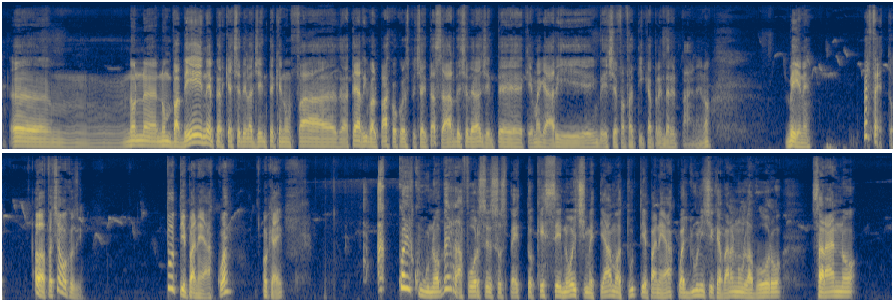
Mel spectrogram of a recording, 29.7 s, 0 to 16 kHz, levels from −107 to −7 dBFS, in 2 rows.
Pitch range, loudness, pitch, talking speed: 85-110 Hz, -30 LUFS, 95 Hz, 135 wpm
